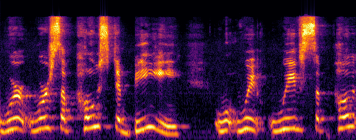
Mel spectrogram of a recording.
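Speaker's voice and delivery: stumbling stammer. Speaking after listening to people say terrible things, stuttering. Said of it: "I'm stuttering".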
